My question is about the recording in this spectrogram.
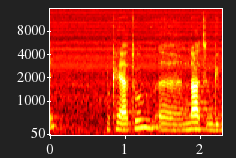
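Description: A woman's speaking voice, which resumes after a pause of under a second, over a steady low electrical hum.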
